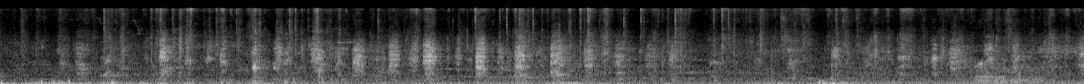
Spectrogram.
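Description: Dog panting hard and fast during rough play, a quick steady run of breaths, strongest in the middle.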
